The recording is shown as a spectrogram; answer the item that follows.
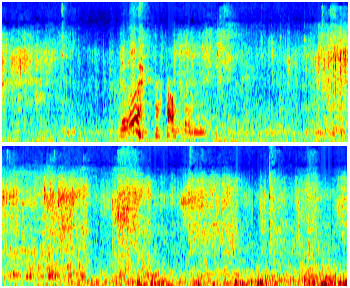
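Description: Mountain bike running down a rough dirt trail: a steady rush of tyre and riding noise that grows louder and comes in surges in the second half. A short laugh from the rider about two seconds in.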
